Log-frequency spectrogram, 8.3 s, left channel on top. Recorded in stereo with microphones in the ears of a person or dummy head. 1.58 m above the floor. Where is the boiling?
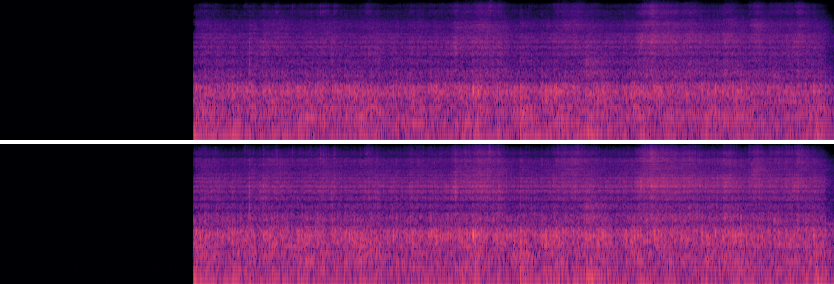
15° right (ahead or behind), 1.6 m.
